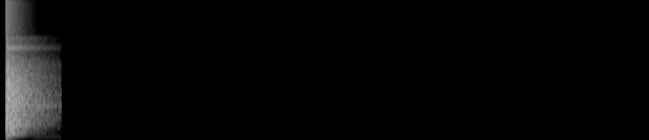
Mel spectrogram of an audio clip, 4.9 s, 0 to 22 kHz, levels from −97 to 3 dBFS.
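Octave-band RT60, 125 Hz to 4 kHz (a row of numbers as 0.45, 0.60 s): 0.45, 0.40, 0.55, 0.70, 0.55, 0.60 s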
